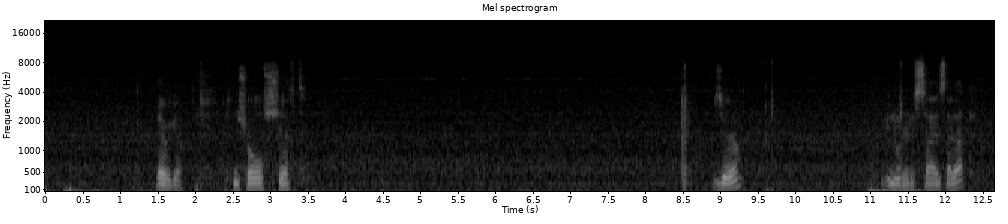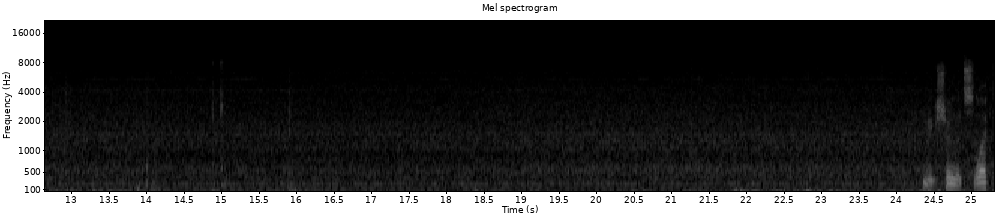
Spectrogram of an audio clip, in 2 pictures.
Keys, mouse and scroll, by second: 7.3 ctrl+shift+o, 9.1 o, 12.6 ctrl+shift+o, 19.1 click, 20.7 click.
